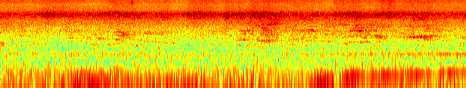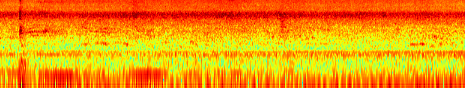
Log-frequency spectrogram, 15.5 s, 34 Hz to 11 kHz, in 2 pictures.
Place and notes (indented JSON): {
  "title": "忠孝路20號, Fuxing Dist., Taoyuan City - Hot weather",
  "date": "2017-08-10 14:31:00",
  "description": "In the square outside the police station, Traffic sound, Tourists",
  "latitude": "24.81",
  "longitude": "121.35",
  "altitude": "444",
  "timezone": "Asia/Taipei"
}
